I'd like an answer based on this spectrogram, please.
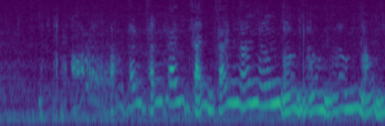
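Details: Kitten eating and uttering a continuous warbling, growl-like moan that wobbles rapidly in pitch and slowly grows louder and higher, over soft chewing clicks.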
